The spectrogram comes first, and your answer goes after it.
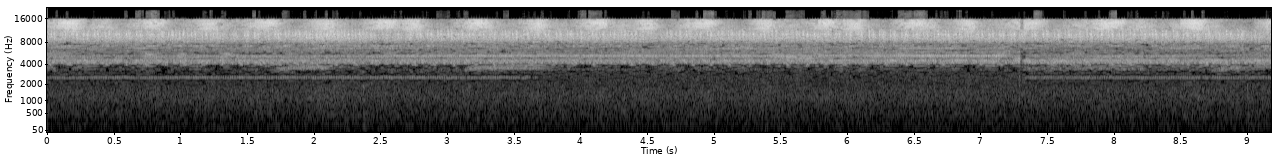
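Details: Crickets chirring in a night forest, high dense trills pulsing quickly and evenly, with a faint steady whine heard at the start and again near the end.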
